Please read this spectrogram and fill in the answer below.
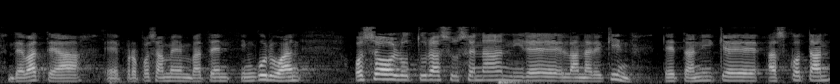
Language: Basque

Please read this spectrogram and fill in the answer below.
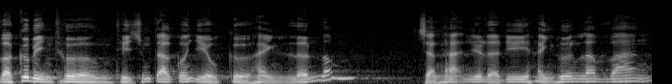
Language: Vietnamese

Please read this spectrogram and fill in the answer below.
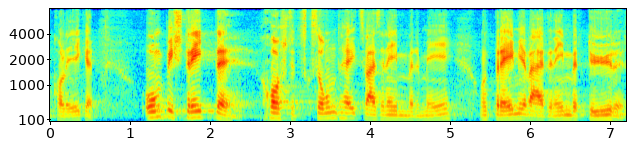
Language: Swiss German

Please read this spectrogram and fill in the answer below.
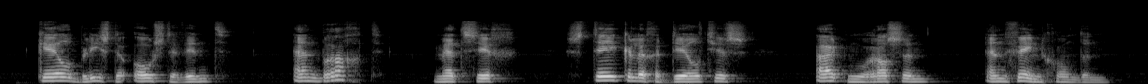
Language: Dutch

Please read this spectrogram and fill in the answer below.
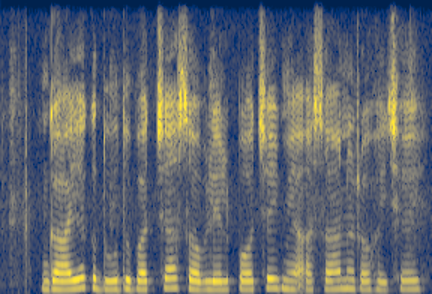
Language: Maithili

